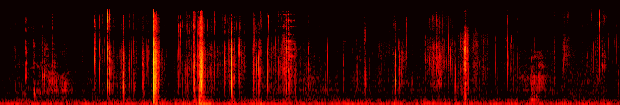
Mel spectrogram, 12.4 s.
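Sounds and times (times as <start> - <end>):
meat being cut and ripped from bones: 1.9 - 5.6, 7.8 - 9.9.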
